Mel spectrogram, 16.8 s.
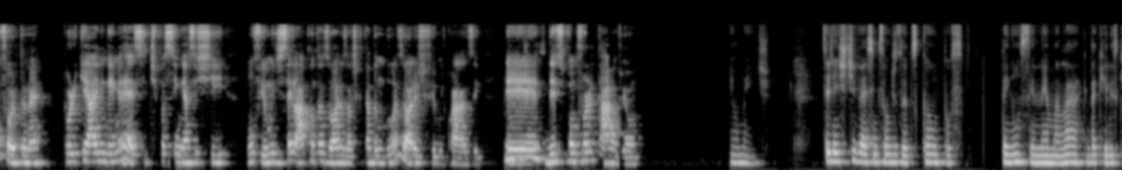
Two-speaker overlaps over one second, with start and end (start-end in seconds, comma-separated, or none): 7.5-8.9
